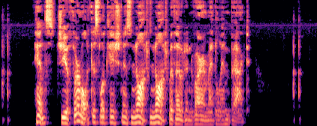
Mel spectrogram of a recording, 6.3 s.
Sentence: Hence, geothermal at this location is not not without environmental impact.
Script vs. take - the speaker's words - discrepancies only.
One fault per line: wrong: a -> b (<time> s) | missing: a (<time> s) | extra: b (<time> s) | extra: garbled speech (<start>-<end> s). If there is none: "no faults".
no faults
